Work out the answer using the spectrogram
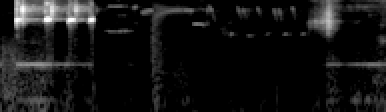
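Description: A Song Sparrow gives a quick burst of high, bright, jumbled notes lasting under a second, then pauses before a short buzzy note.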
